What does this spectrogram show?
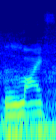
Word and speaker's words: LYF: Now this is Life Hotel, L-Y-F. I would pronounce that Lif. I presume it's pronounced Life.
